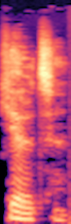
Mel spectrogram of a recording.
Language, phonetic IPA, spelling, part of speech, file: Polish, [ˈcɛlt͡sɛ], Kielce, proper noun, Pl-Kielce.ogg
